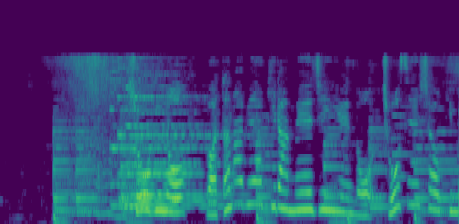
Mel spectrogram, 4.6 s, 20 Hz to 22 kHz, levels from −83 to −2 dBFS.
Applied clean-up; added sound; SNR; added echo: classical method Wiener filter.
